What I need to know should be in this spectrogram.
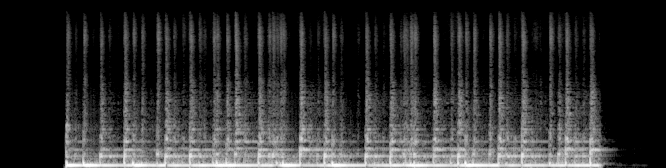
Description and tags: LoFi Djembe Grooves I made, enjoy for whatever. Just send me a link to what project you use them for thanks.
